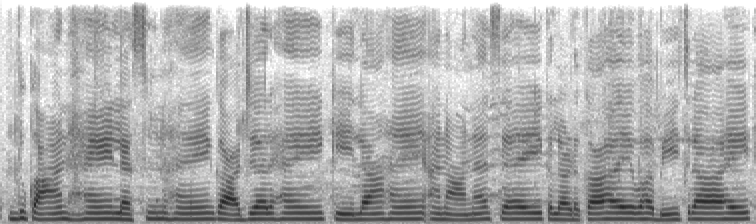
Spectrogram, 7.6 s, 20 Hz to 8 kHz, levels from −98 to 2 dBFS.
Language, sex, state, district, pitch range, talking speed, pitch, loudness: Hindi, female, Chhattisgarh, Kabirdham, 200-215 Hz, 135 wpm, 210 Hz, -22 LUFS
